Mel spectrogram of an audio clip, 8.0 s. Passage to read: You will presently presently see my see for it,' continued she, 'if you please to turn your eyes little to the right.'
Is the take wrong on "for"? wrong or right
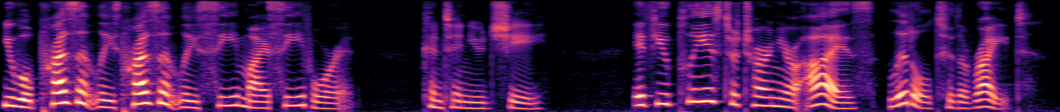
right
